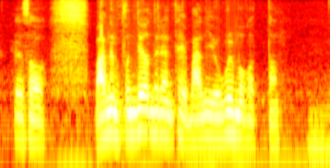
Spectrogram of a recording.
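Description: A man's medium-pitched voice at a very fast pace, in a very clean recording with a silent background. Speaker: discharged soldier and seminary student. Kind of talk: interview.

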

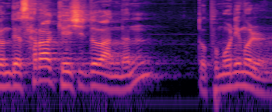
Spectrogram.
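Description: Amid audible room echo, a man speaks at a fairly slow pace with ordinary pitch variation. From South Korea, North Gyeongsang, Yecheon. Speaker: pastor. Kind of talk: sermon with consecutive interpretation. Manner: pausing for interpreter after each sentence.

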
